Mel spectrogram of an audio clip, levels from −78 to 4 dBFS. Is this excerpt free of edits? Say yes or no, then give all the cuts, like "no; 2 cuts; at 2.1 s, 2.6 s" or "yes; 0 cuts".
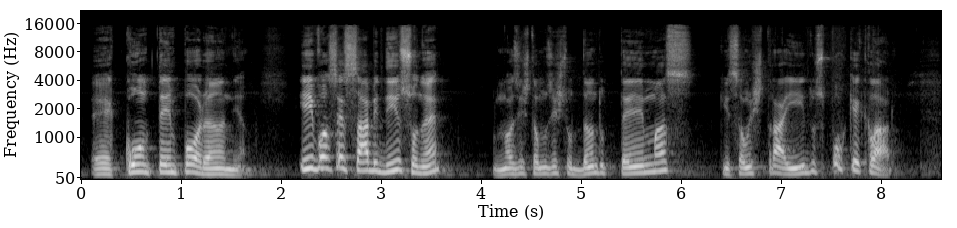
no; 1 cut; at 4.1 s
